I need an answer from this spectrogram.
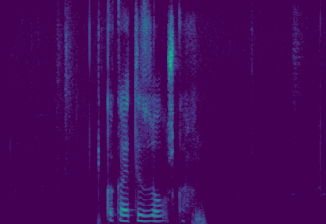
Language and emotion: Russian, neutral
